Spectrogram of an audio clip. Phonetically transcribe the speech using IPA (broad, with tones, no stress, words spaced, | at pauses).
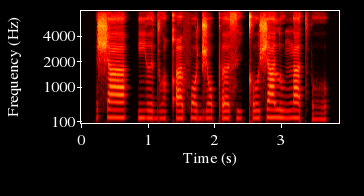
ʃa˦ | jɘ˨do̤˨qʼɘ˨ fɔ˨d͡ʒɔ˨pʼɜ˨si̤˨ kʼo˨ʃa˦lu˨ŋa˦˨ t͡sʼo̤˨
